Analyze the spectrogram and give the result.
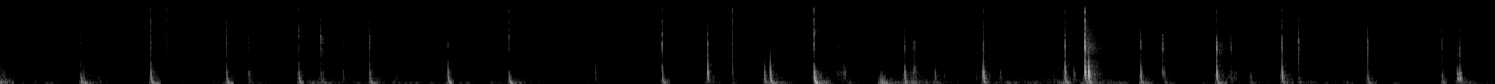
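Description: A plastic drill pen with a metal tip repeatedly taps small, solid, round resin diamond painting drills into place on a flat adhesive canvas. Each touch makes a short, dry click with a bright top edge and almost no ring. The clicks come at an irregular pace and are quiet.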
